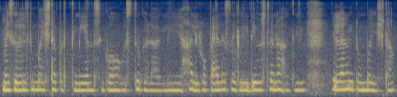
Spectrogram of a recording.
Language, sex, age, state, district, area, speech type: Kannada, female, 18-30, Karnataka, Chamarajanagar, rural, spontaneous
